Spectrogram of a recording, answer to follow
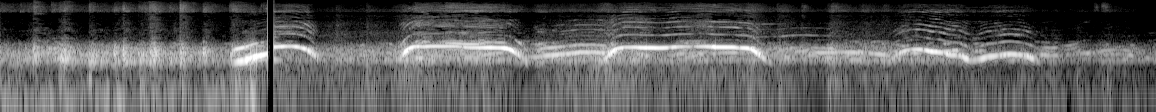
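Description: High-pitched voices calling out in long, drawn-out hoots and whoops, several in turn, each rising and falling, over a background of chatter.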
